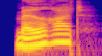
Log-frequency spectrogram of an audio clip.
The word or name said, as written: madret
